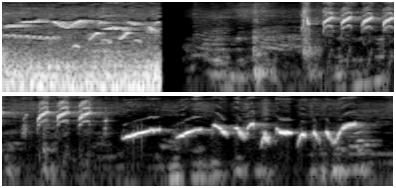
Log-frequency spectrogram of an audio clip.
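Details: Chattering "bawel baceprot" song of a white-rumped shama, used as a lure to make other birds answer: after a second of loud noise, rapid chips and then a fast series of rising and falling whistled notes.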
